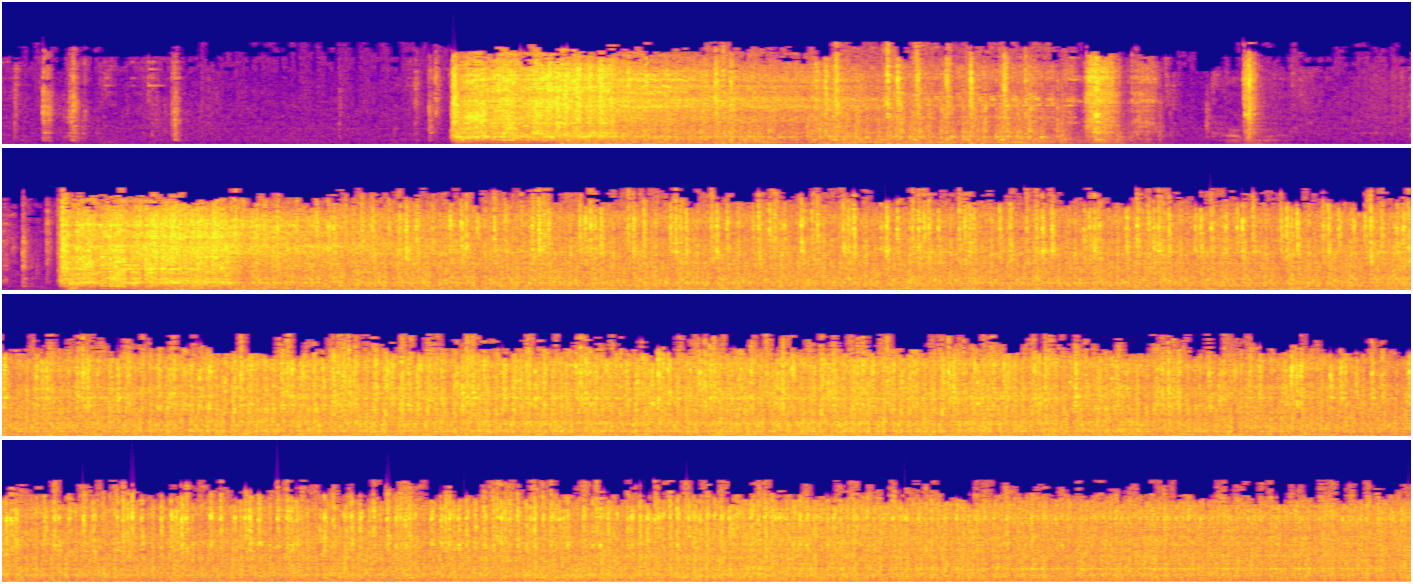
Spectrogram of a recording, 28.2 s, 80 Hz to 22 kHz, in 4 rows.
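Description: The Fiat Abarth 1000 OT Spider's rear-mounted inline four-cylinder engine, with Abarth upgrades, starts about two seconds in, runs a few seconds and stops. It is started again about seven seconds in and keeps running steadily.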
